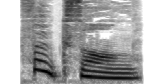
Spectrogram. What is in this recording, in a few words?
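"folk song", British English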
